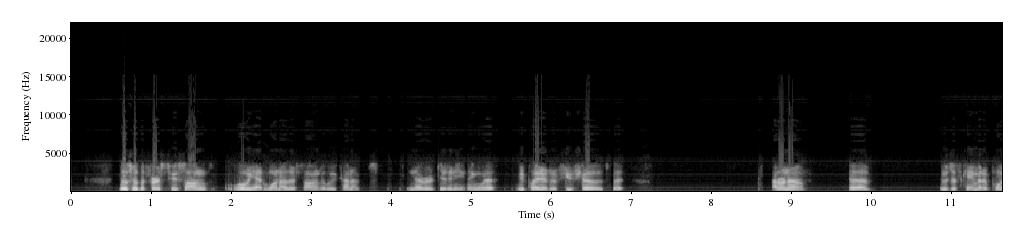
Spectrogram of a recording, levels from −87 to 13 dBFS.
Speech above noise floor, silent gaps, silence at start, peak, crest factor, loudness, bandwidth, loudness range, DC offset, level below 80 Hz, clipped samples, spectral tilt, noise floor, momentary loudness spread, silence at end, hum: 48 dB; none; 0.6 s; 0 dBFS; 20 dB; -18 LUFS; 6.6 kHz; 5 LU; under 0.1%; -66 dBFS; under 0.1%; -6 dB/octave; -65 dBFS; 11 LU; 0 s; none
